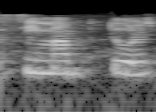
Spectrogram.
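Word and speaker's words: CmapTools: en semap Tools Bueno realmente se pronuncia simap Tools pero se escribe Tools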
